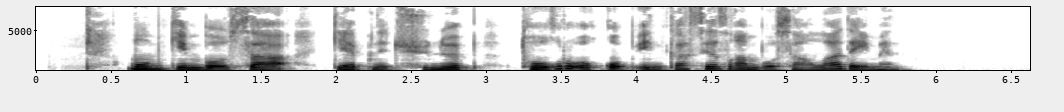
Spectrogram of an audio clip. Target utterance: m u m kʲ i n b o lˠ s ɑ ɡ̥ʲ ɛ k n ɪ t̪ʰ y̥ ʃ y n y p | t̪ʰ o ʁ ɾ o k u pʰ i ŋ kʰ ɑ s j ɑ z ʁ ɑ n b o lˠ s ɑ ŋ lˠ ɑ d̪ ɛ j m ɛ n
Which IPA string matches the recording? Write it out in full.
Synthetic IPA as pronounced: m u m kʲ i n b o lˠ s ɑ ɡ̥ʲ ɛ p n ɪ t̪ʰ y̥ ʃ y n y p | t̪ʰ o ʁ ɾ o q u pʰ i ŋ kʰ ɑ s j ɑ z ʁ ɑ n b o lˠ s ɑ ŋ lˠ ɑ d̪ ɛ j m ɛ n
